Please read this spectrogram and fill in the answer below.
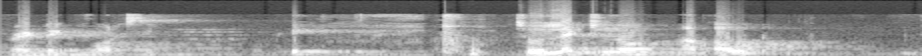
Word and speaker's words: Forsyth: Frederick Forsey. SYTH is silent. Frederick Forsey.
